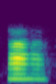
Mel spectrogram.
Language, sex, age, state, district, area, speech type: Sindhi, female, 30-45, Delhi, South Delhi, urban, conversation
